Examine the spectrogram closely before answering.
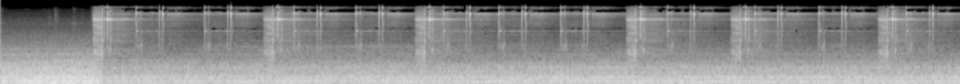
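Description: Metal dials of a combination lock click and ratchet as they turn.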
